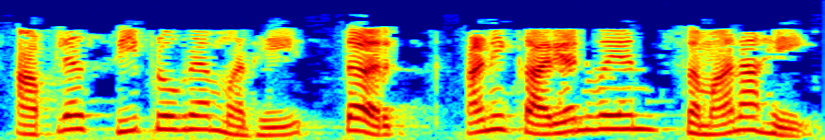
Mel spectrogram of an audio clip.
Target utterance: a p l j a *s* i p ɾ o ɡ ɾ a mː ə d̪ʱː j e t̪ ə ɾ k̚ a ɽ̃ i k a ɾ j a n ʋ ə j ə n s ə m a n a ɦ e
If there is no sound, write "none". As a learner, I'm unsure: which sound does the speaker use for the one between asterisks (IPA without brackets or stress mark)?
s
